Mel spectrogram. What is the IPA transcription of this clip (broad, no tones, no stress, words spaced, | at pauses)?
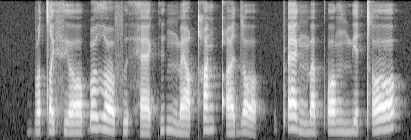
butˤufʲɔː ɓuðˤofɨ hæky ŋ͡mæ qʰæŋqʼɨdɔ | pʼæŋ͡ma pʼɔŋmʲæ tʼɔ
